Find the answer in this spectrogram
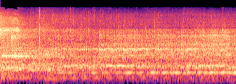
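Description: A steady held tone through the stage sound system, over the low background noise of the crowd.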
